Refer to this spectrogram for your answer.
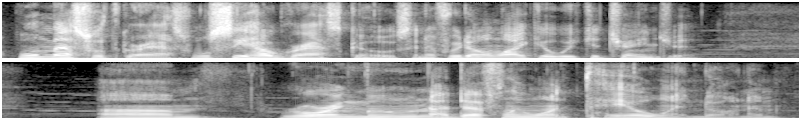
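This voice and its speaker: A man streaming a game, thinking aloud in a relaxed way with frequent ums and self-corrections as he builds a team. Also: mid-range voice. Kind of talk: casual stream commentary while building a team.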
